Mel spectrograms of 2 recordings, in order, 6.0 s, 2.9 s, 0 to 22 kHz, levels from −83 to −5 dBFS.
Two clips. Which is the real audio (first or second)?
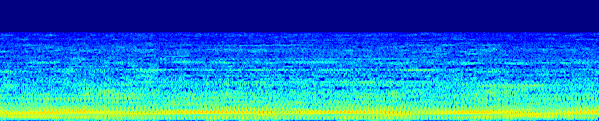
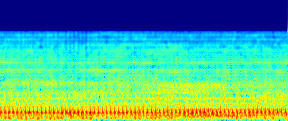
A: first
